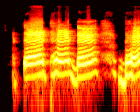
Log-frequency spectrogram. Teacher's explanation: ट, ठ, ड, ढ, और यह सब मूर्धा से बोले जाते हैं।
